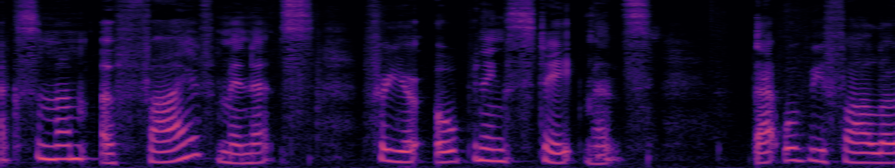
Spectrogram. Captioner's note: speaking French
